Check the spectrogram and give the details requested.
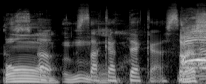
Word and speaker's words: Zacatecas: Zacatetas. No. Tell me how you say it. Hit her with it, Chiclet. Zacatecas. Boom. Zacatecas.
